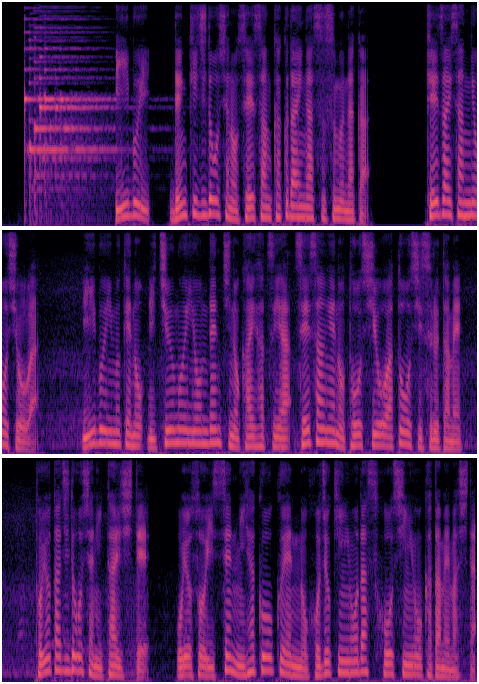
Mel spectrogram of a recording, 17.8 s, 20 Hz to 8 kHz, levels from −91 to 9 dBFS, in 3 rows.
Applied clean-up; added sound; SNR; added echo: none; none; none; none.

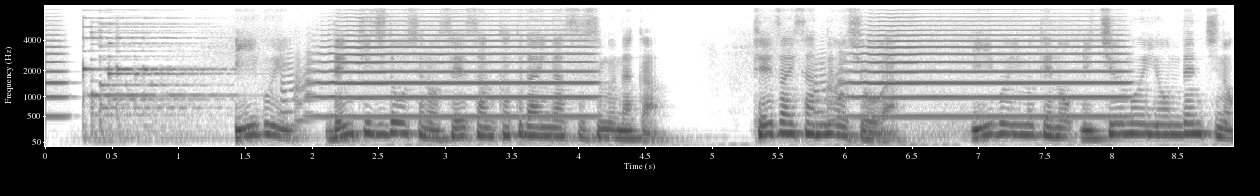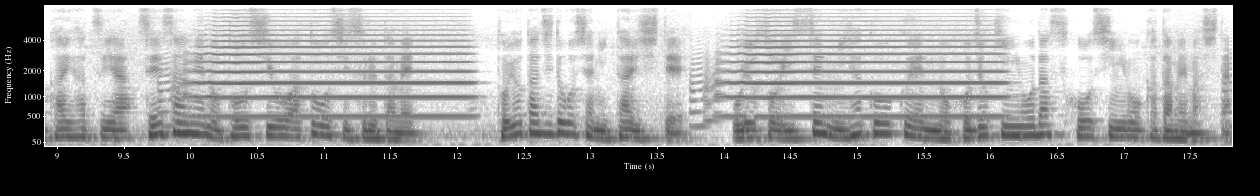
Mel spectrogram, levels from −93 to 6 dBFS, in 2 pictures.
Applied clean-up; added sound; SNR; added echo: none; Trumpet; 6 dB; reverberation time 0.5 s.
